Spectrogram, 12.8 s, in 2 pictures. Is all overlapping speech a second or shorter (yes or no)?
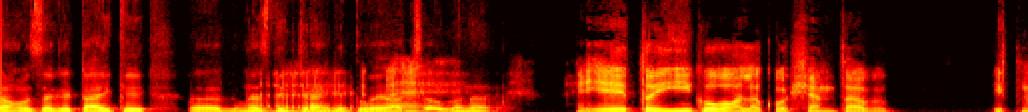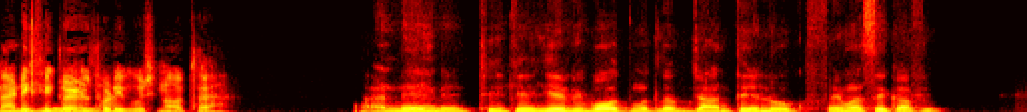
no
